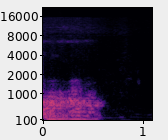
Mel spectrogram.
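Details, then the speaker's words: Pug snoring under a table in the background: a single low, rumbling snore lasting about half a second. "Oh, that's my pug. That's my pug snoring."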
